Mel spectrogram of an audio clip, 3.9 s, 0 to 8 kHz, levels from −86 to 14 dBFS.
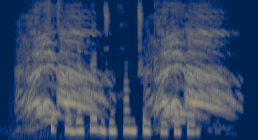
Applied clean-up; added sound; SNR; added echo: classical method spectral subtraction.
